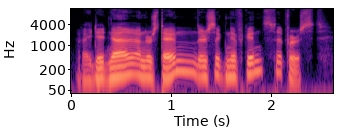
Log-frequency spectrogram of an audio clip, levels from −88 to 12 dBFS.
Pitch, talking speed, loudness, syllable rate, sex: 130 Hz, 205 wpm, -16 LUFS, 6.0 syllables/s, male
